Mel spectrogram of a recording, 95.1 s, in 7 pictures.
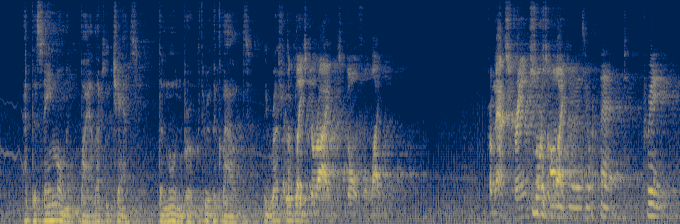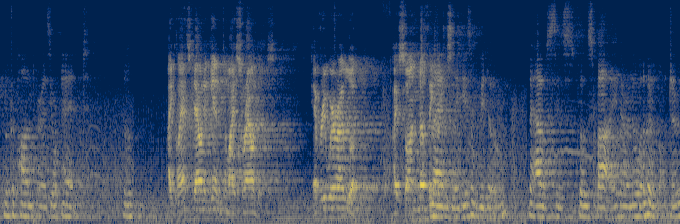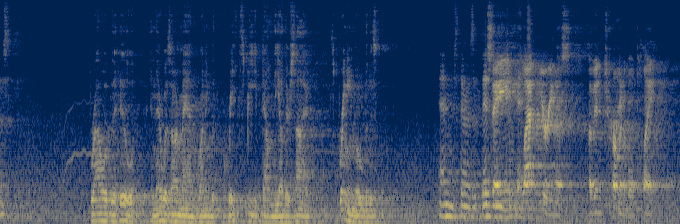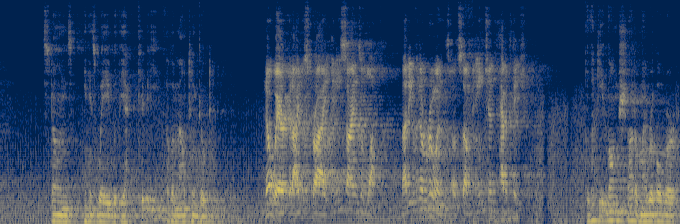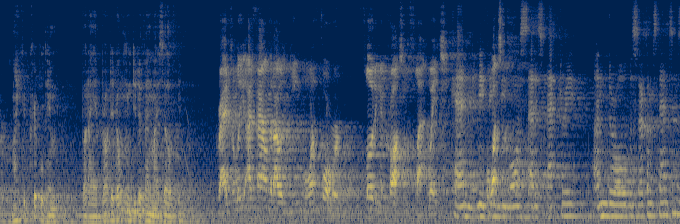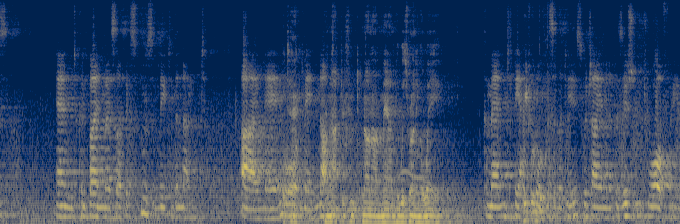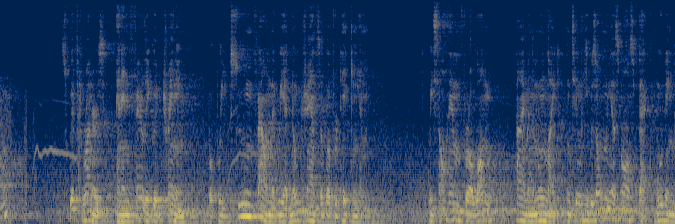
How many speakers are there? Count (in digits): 3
